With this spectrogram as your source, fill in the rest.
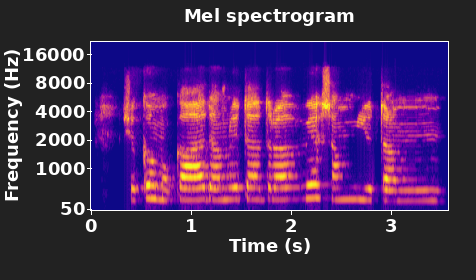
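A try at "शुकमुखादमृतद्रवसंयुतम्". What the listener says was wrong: It's drava, okay? There's no dravya there, okay?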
